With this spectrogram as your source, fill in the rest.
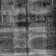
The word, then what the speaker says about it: Lewdle: in tell us about ludl and for our listeners it's spelled l-e-w-d like lewd l-e tell us all about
